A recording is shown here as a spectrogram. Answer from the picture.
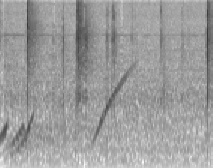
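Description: A couple of sharp pops as a chopstick punches holes in a plastic bag of peeled garlic, with a short rising whistle in the middle.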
